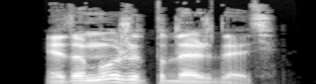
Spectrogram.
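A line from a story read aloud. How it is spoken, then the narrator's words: Curt question. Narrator (Russian): отрывисто спросил Арон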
